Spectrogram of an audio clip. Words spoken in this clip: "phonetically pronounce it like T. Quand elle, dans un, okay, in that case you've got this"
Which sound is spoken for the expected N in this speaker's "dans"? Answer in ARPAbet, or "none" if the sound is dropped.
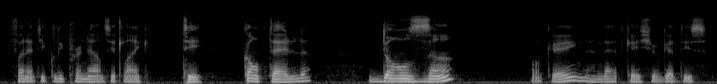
none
